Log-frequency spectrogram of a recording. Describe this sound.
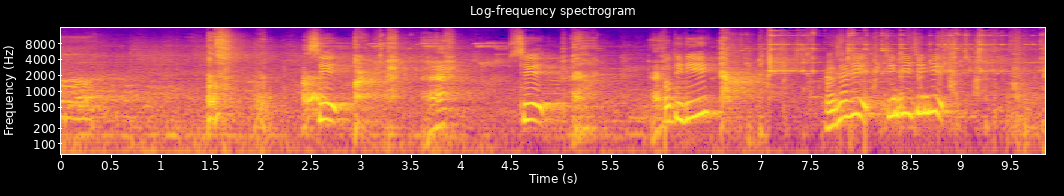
A dog barks and the tags on its collar rattle together, a woman talks to the dog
